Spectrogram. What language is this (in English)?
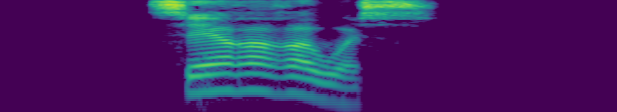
Kabyle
